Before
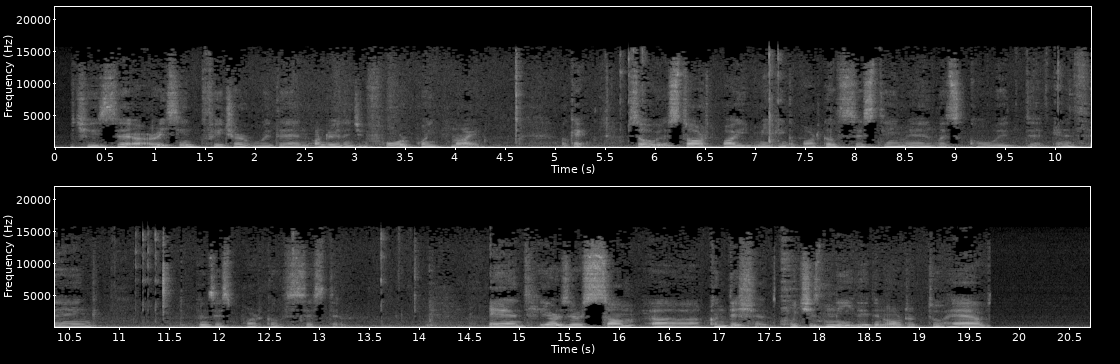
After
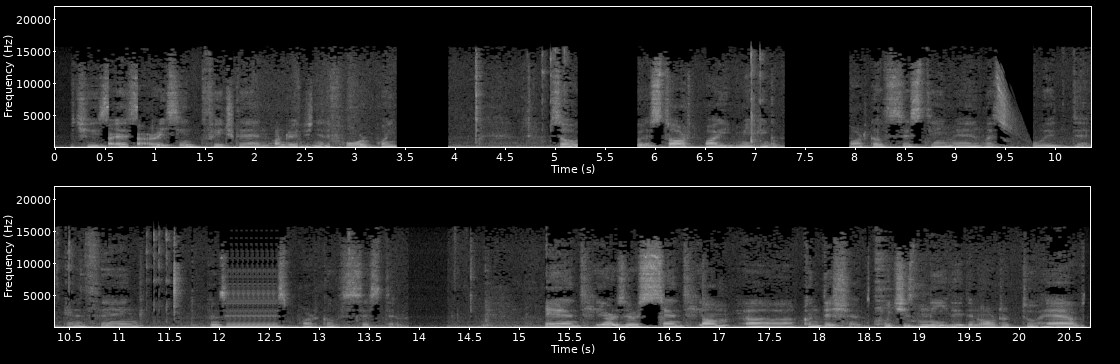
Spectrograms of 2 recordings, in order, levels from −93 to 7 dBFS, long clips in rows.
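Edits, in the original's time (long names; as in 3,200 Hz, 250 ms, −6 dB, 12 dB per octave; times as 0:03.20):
0:00.53–0:00.82: reverse
0:01.78–0:02.18: remove
0:02.82–0:03.14: reverse
0:03.81–0:04.33: silence
0:05.02–0:05.40: remove
0:06.00: splice in silence 0.60 s
0:07.47: splice in silence 0.65 s
0:08.94: tape stop 0.37 s
0:10.79–0:11.15: remove
0:11.97: stutter 0.05 s, 10 plays
0:13.33–0:13.72: fill with room tone
0:14.86–0:15.24: duplicate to 0:15.89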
